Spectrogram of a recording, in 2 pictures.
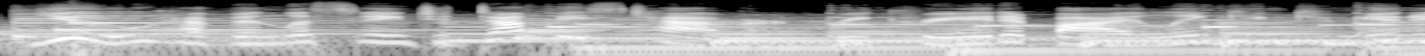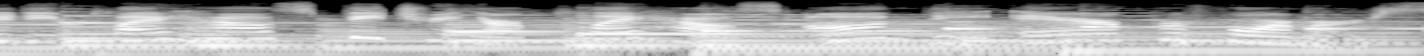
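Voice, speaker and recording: A woman's voice: fairly high pitch, expressive, normal speed, over loud music. A woman reading a formal closing announcement as the show's announcer. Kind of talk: scripted announcement.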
